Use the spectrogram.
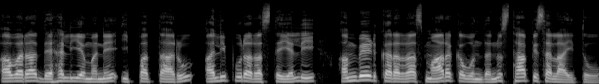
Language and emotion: Kannada, neutral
